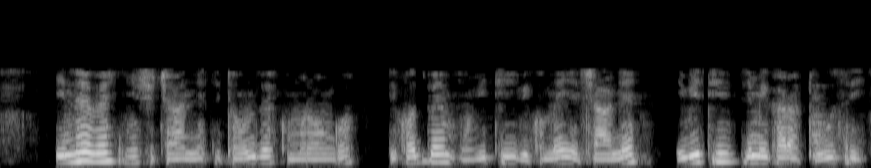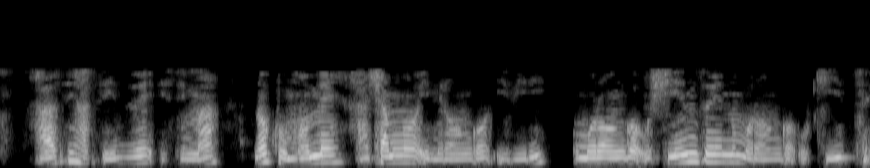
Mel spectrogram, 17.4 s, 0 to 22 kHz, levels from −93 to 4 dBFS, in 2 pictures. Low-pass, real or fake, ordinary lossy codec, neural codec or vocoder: 7.2 kHz; real; AAC, 16 kbps; none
